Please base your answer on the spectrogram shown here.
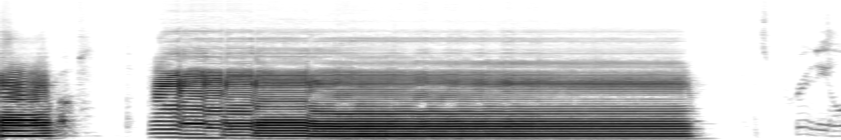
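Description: A baritone saxophone sounds its lowest note, low A, reached with an extra key alongside low B-flat: a few short wobbly attempts, then a deep, buzzy sustained tone held for about four seconds, loud and close, with brief talk around it.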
